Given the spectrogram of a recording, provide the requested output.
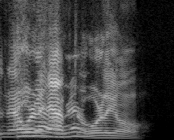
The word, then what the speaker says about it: Orléans: You live close to Orléans. Is that how you say it? Orléans? – Yeah, I mean, sure.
